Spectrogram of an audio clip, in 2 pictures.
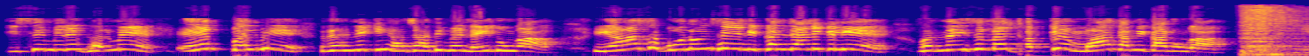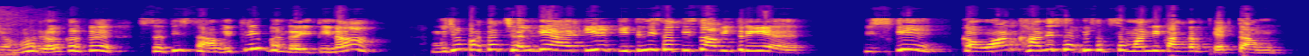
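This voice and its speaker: A woman voicing an angry young husband in a cartoon story, harsh and accusing, talking fast in a high voice. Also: lively intonation. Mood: scornful. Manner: shouting, scornful.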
